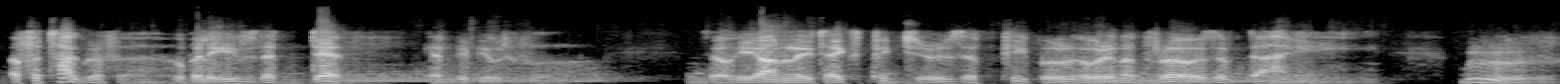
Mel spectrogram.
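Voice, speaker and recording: An actor playing a gleefully macabre horror host on 1940s radio, sardonic and fond of morbid puns. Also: male voice, sits low, lo-fi sound. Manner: sardonic, punning, chuckling, drawn-out delivery.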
